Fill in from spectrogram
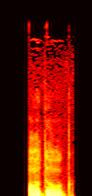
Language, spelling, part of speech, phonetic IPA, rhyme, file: Hungarian, adag, noun, [ˈɒdɒɡ], -ɒɡ, Hu-adag.ogg
- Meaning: 1. portion, serving, helping (allocated amount) 2. dose (a measured portion of medicine taken at any one time)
